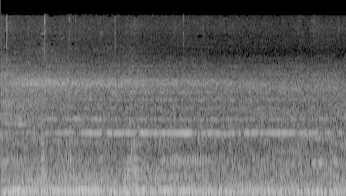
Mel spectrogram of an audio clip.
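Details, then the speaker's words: Car making an airplane-like noise at morning start-up: engine running with a steady high whine over a low rumble; the water pump bearing has play. "Então, bomba d'água, o rolamento com folga."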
